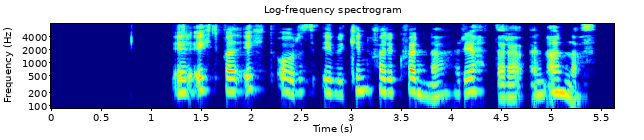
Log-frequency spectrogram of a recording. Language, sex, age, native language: Icelandic, female, 40-49, Icelandic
